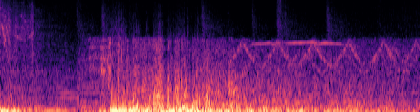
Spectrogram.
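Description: A powerful bomb blast tears through a darkened city at night, a deep heavy boom that swells into a long rumbling roar, with a rising and falling alarm wailing through the aftermath.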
